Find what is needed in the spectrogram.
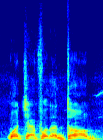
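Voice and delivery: a jumpy thief hissing at his partner; burglar voice. A narrator's reading.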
